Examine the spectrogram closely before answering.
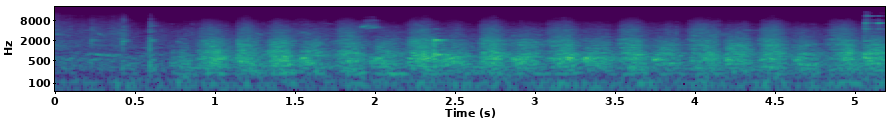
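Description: Biscuit dough ingredients being mixed by hand in a bowl: a quick, even rhythmic scraping, about four to five strokes a second, starting about a second in.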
